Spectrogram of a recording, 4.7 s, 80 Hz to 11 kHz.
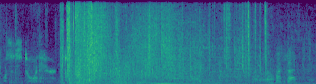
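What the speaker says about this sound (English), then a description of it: "What's that? An explosion?" A loud, deep explosion booms in The Outer Worlds 2 game, rolling into a sustained rumble of debris and fire that fades slowly over several seconds, with faint voices around it.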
